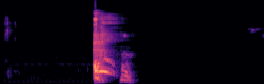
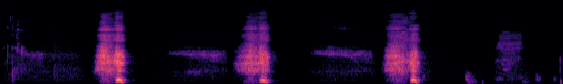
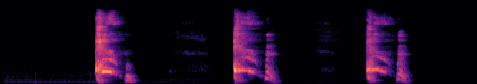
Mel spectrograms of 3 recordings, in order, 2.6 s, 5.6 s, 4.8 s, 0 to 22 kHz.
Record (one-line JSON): {"cough_length": "2.6 s", "cough_amplitude": 31963, "cough_signal_mean_std_ratio": 0.22, "exhalation_length": "5.6 s", "exhalation_amplitude": 21657, "exhalation_signal_mean_std_ratio": 0.29, "three_cough_length": "4.8 s", "three_cough_amplitude": 31157, "three_cough_signal_mean_std_ratio": 0.26, "survey_phase": "beta (2021-08-13 to 2022-03-07)", "age": "45-64", "gender": "Female", "wearing_mask": "No", "symptom_none": true, "smoker_status": "Ex-smoker", "respiratory_condition_asthma": false, "respiratory_condition_other": false, "recruitment_source": "REACT", "submission_delay": "3 days", "covid_test_result": "Negative", "covid_test_method": "RT-qPCR"}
